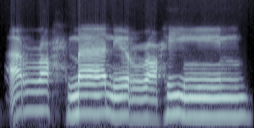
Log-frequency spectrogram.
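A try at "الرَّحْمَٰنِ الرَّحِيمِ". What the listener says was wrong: Panjangkan sedikit atau? Himnya. Ar-Rahmanir-Rahim.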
